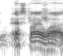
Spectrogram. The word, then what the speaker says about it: Espaillat: Okay, and it should be Espaillat the Department of Justice.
